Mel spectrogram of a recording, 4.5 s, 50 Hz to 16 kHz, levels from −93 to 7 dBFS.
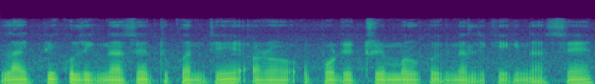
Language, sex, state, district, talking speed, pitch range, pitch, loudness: Nagamese, male, Nagaland, Dimapur, 190 wpm, 95-100 Hz, 95 Hz, -19 LUFS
